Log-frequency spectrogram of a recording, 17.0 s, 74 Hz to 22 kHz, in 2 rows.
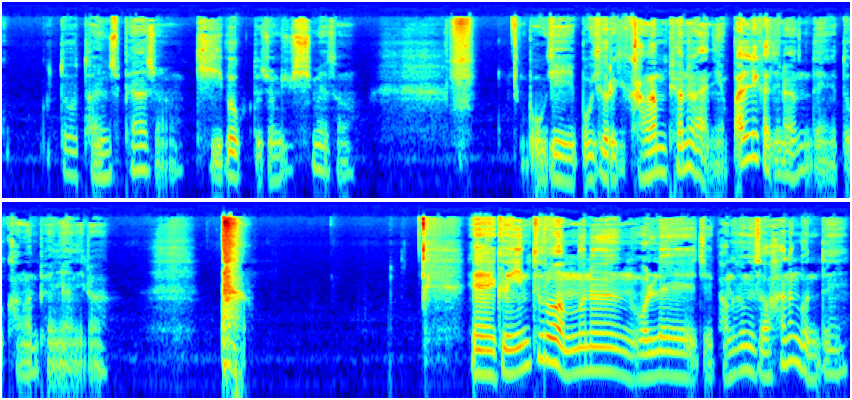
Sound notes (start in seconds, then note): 10.6 sneezing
